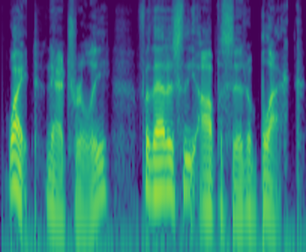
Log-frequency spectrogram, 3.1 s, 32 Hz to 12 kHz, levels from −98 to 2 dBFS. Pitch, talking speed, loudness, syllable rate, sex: 100 Hz, 175 wpm, -21 LUFS, 5.9 syllables/s, male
